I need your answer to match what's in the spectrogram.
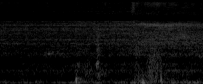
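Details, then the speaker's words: Car overheating with the temperature warning light on and both radiator fans not running; a steady high hiss with faint clicks as hot coolant vents as steam. Radiator fan fuse being checked; cause not yet confirmed. "तो बाकायदा आवाज़ आ रही है steam बाहर निकलने की।"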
